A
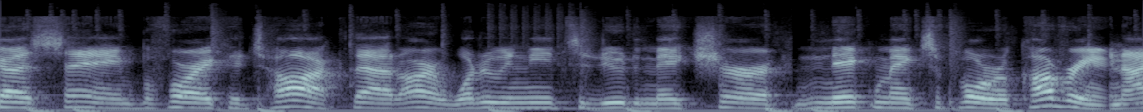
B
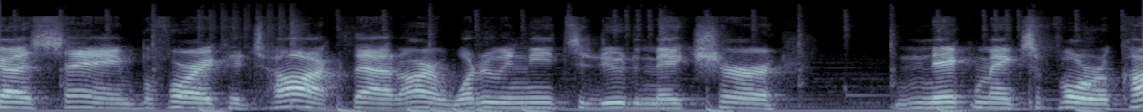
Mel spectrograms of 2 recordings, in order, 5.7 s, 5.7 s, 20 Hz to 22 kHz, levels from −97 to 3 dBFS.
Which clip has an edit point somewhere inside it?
A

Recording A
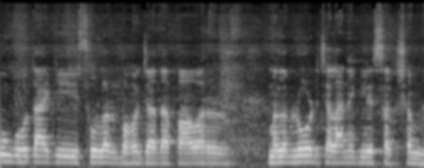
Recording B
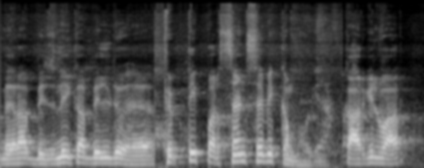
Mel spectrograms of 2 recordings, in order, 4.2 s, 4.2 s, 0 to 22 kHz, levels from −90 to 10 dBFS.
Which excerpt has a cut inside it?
B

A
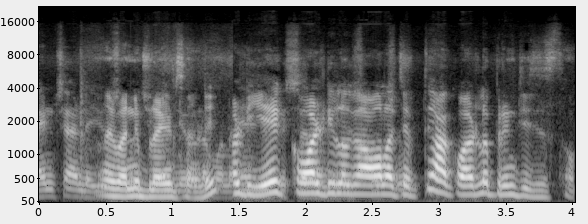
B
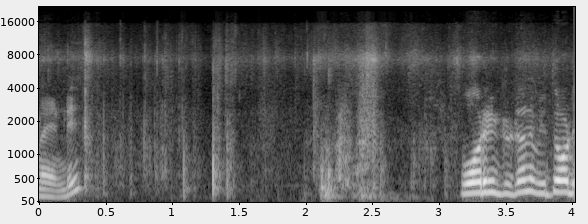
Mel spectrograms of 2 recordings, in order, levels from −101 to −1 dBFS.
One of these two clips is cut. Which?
A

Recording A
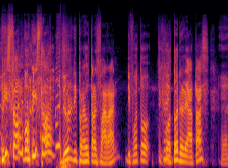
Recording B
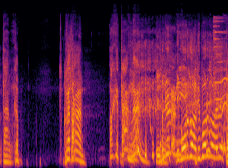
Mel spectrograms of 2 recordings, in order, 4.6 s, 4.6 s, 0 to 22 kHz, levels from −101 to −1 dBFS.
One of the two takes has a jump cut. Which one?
A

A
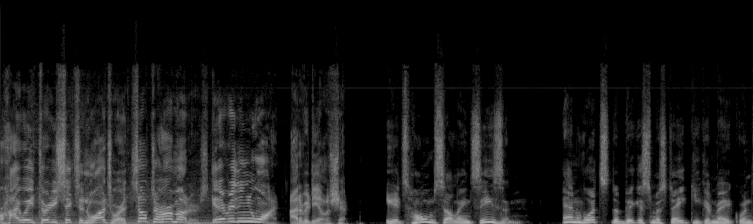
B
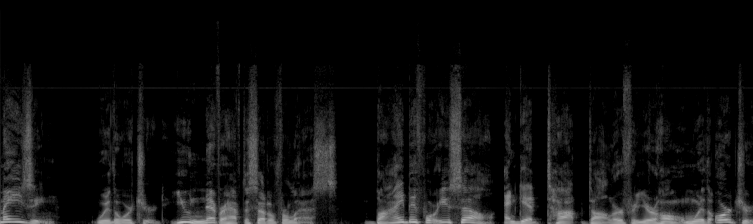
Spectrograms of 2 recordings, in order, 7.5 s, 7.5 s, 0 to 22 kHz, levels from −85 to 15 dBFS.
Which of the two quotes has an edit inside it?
A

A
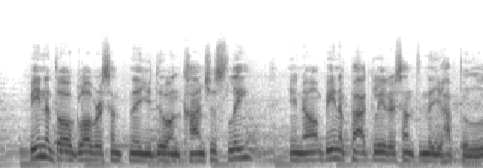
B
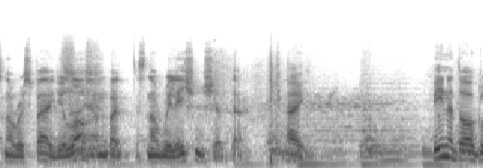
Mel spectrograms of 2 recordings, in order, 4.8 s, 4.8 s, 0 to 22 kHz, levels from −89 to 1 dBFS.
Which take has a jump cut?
B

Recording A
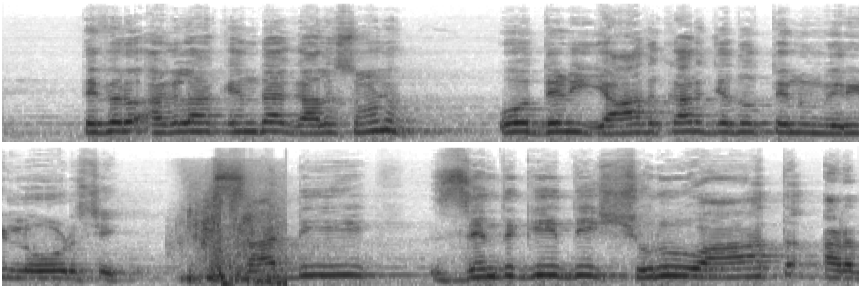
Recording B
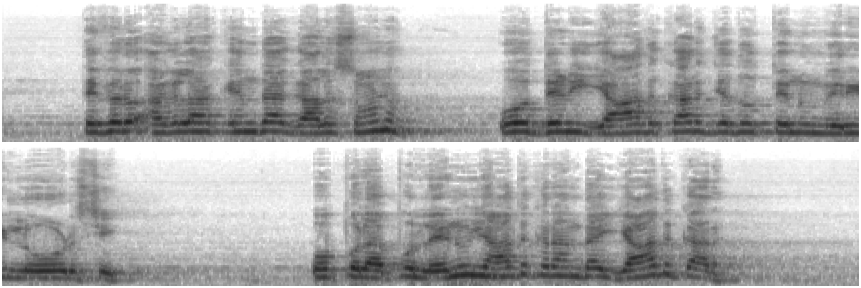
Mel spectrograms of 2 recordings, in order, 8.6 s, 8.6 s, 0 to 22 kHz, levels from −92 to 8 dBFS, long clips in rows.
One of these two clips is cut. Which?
A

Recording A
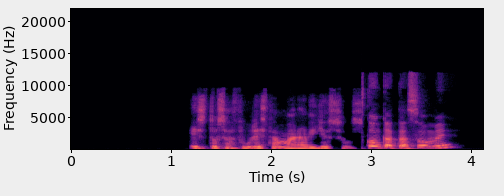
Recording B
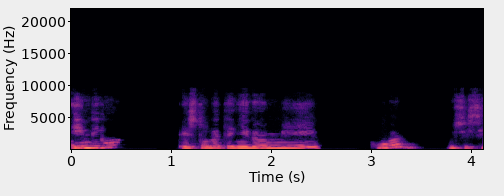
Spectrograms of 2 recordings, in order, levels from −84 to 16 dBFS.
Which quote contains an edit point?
A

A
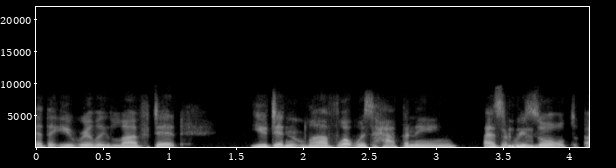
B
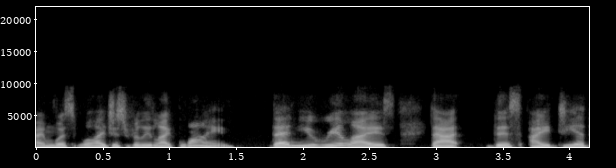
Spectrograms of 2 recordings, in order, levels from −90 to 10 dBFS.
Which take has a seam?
B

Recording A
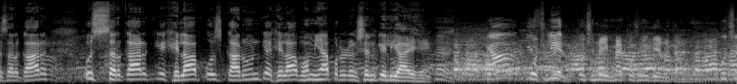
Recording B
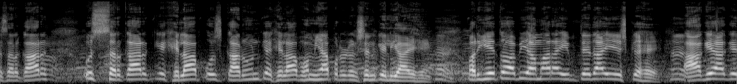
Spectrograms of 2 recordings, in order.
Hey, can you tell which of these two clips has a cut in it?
A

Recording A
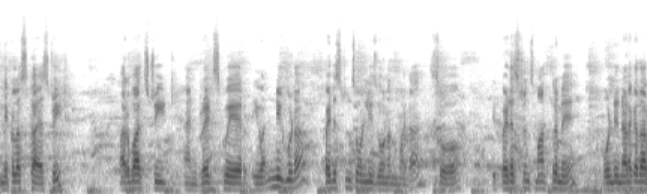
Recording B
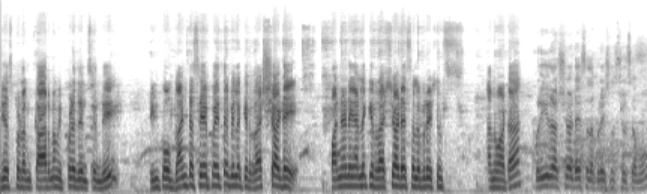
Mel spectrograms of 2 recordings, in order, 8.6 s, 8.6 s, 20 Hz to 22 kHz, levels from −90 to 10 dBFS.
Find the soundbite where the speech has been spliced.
B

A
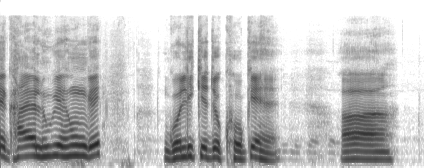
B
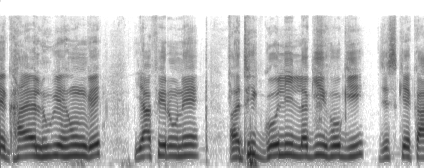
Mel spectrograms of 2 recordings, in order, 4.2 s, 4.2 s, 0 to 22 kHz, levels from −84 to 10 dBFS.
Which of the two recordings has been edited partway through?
A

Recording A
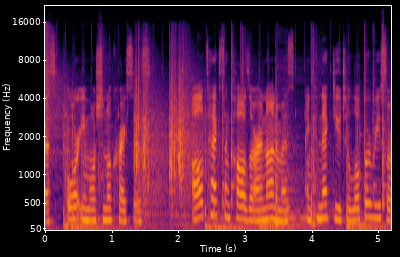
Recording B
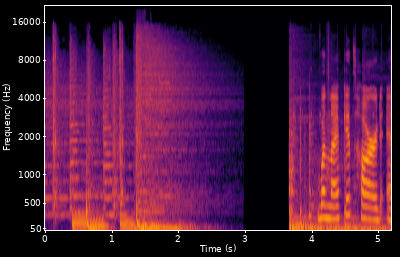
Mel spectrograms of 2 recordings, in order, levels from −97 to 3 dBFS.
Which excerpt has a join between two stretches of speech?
B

